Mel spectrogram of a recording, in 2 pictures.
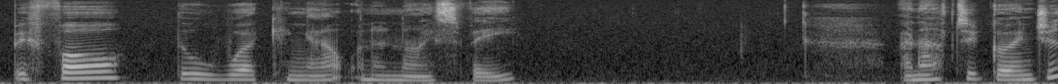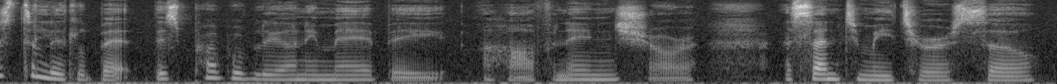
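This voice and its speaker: A woman teaches a wire-weaving craft while she works, her voice a little low and gravelly. She talks in a calm, careful way, often dropping to near-whispers as she concentrates. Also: normal speed, rough recording. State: has hiccups. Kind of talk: hands-on craft tutorial narration.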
